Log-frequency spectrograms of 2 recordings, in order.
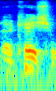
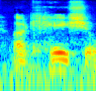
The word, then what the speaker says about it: acacia: That's how you say it, acacia wood. All right. Acacia wood. That's the way you say it. I have said this like every different way, but it's acacia wood.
